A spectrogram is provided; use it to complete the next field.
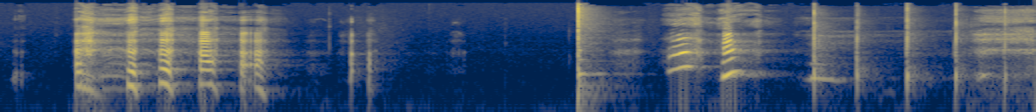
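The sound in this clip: A single sharp pop as a cork comes out of a bottle, with excited voices talking before it and reacting right after.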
